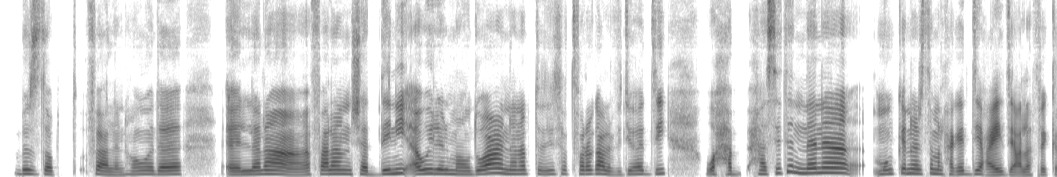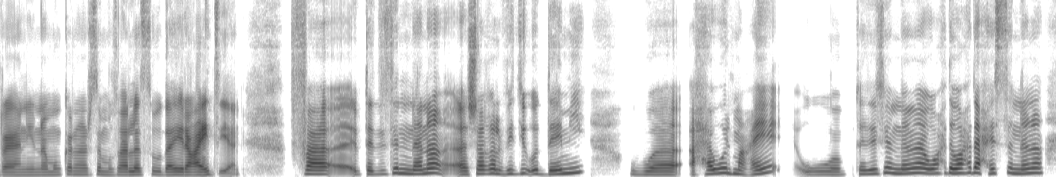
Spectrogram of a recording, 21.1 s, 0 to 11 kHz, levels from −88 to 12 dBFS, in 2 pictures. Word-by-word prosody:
بالضبط 225 -4 -6
فعلًا، 195 -4 -3
هو 215 +2 -6
ده 220 +1 +1 0.5
اللي 200 +2 0
أنا 215 -5 +4
فعلًا 240 +2 -1
شدني 230 +4 0
أوي 260 +3 +1
للموضوع 240 +3 +2
إن 255 -4 -4
أنا 240 +1 -1
ابتديت 230 -1 -10
أتفرج 240 +1 -5
على 240 -4 +2
الفيديوهات 215 +3 -7
دي 250 +5 -4 0.4
وحب 220 -3 -3
حسيت 240 +8 -3
إن 305 -6 -3
أنا 300 -1 +5
ممكن 255 +5 -4
أرسم 260 0 -3
الحاجات 210 -1 -2
دي 225 +2 -2
عادي 180 0 +4
على 175 - 0
فكرة، 185 -1 -4
يعني 170 +1 +2
أنا 180 +1 -4
ممكن 190 +3 -7
أرسم 195 +1 -6
مثلث 190 +2 -1
ودايرة 190 -1 +3
عادي 180 +1 +7
يعني، - - -3 0.5
فابتديت 225 -1 +1
إن 265 -4 -2
أنا 245 +5 +4 0.3
أشغل 250 +3 +1
فيديو 245 +2 -6
قدّامي، 245 - -1 0.5
وأحاول 200 +7 -1
معاه، 230 - +1 0.3
وابتديت 195 +6 -7
إن 285 -4 -2
أنا 290 +2 +2
واحدة 275 +1 +1
واحدة 300 +2 +4
أحس 275 +1 -3
إن 265 -3 -3
أنا 295 +2 +1
225 Hz, 150 wpm, -24 LUFS, 200-260 Hz, 0.5 s, عادي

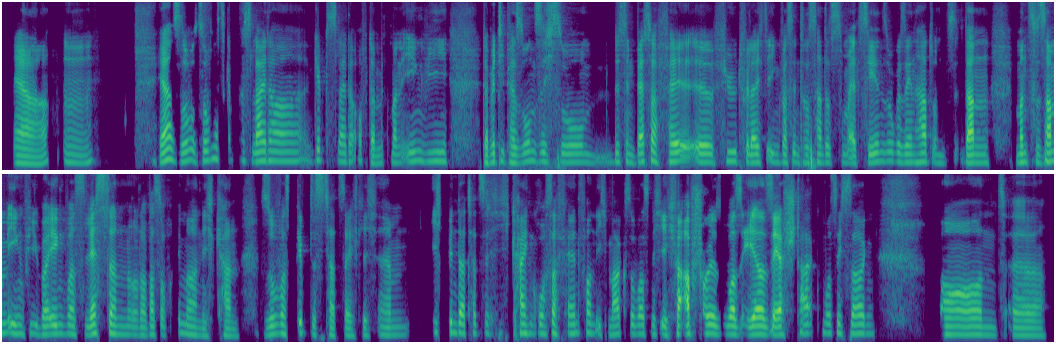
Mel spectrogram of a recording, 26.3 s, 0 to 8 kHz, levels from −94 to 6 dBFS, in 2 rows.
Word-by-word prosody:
Ja, 130 0 +2 0.2
mhm. 145 0 -8 0.8
Ja, 200 - +7
so 165 +2 -2
sowas 180 +6 -5
gibt 180 - -18
es 175 -2 -7
leider 165 0 0
gibt 185 -1 -6
es - - -7
leider 155 -1 -5
oft, - - -11
damit 135 +1 -5
man 145 -1 -4
irgendwie 165 0 -6 0.4
damit 150 +4 0
die 170 - -5
Person 150 +3 -3
sich 160 -1 -3
so 150 0 -3
'n 145 0 -16
bisschen 155 -2 -6
besser 155 +3 +4
fä 155 +2 0 0.5
äh, - - -6
fühlt, 165 +5 -6
vielleicht 145 -2 0
irgendwas 145 -2 -5
Interessantes 145 -1 -4
zum 145 - -9
Erzählen 155 +2 0
so 165 0 -7
gesehen 150 -2 -3
hat 155 0 +1
und 135 -1 -10
dann 140 +1 +6 0.3
man 145 +2 0
zusammen 155 +4 +4
irgendwie 160 0 -2
über 145 -1 +1
irgendwas 155 -2 +1
lästern 155 0 +4
oder 135 -1 -5
was 145 -2 -2
auch 145 - -9
immer 150 -5 -3
nicht 125 -3 -9
kann. 120 -2 -4 0.3
Sowas 150 +3 -1
gibt 175 -2 -3
es 145 - -2
tatsächlich. 125 0 -5
Ähm, 135 -1 -8 0.3
ich 185 -1 -5
bin 180 - -1
da 170 -1 +4
tatsächlich 165 0 -8
kein 165 -1 +1
großer 160 +2 0
Fan 160 +2 -5
von, 170 0 -4
ich 150 - -10
mag 150 +2 0
sowas 155 -1 -3
nicht. 150 -2 -9
Ich 135 -2 -1
verabscheue 160 +1 +6
sowas 150 -1 +3
eher 150 +1 +8
sehr 140 0 +9
stark, 160 +4 -1
muss 165 -1 -6
ich 165 -2 -3
sagen. 160 -1 0 0.8
Und, 145 -2 +1
äh, 130 -1 -2
150 Hz, 175 wpm, -26 LUFS, 140-160 Hz, 0.8 s, sehr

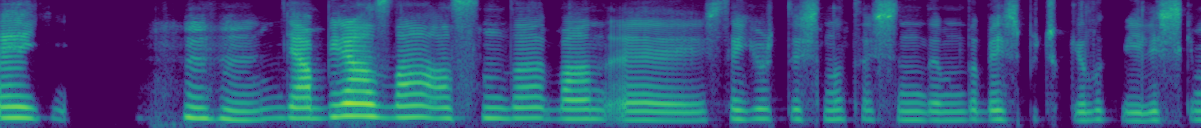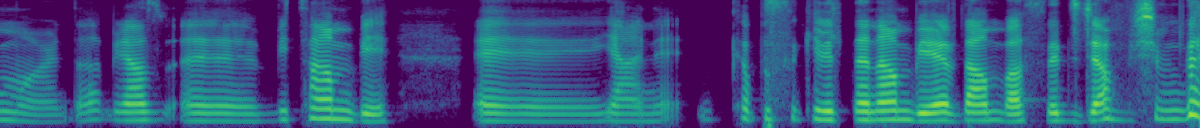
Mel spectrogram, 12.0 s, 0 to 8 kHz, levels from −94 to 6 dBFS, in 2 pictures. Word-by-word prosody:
Eee, 250 0 +4
y 240 - -6 0.7
Hı 255 - 0
hı. 220 -4 -5
Ya, 240 0 +2
biraz 285 -1 +7
daha 260 -1 0
aslında 245 -1 -2
ben, 225 0 -3
eee, 195 -1 -6
işte, 200 +2 -10
yurt 225 +1 -10
dışına 215 0 -9
taşındığımda 200 -1 -7
5.5 205 -2 -9
yıllık 205 +2 -12
bir 185 - -11
ilişkim 195 +1 -6
vardı. 165 +4 -13
Biraz, 190 0 0
eee, 175 -2 -5
biten 210 +3 0
bir, 170 -1 -2 0.4
eee, 185 - 0 0.6
yani 175 0 -8 0.3
kapısı 225 +1 -2
kilitlenen 205 -1 +4
bir 180 - +8
evden 190 0 +5
bahsedeceğim 180 +4 +3
şimdi. 215 +8 +6
200 Hz, 155 wpm, -21 LUFS, 190-225 Hz, 0.7 s, bir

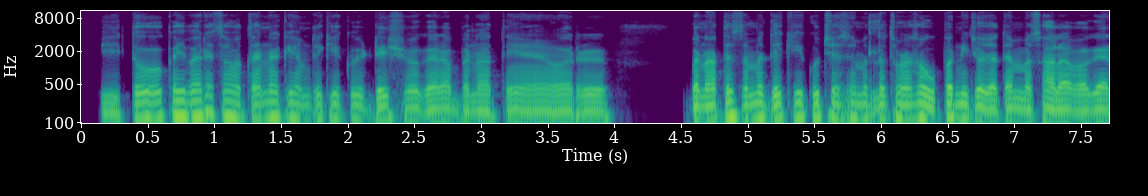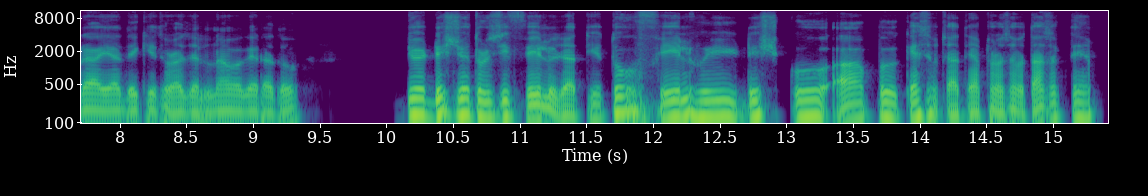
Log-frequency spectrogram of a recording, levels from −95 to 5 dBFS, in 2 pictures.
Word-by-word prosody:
जी, 75 -1 -4
तो 115 - -1
कई 125 -1 +4
बार 125 +3 +1
ऐसा 145 -4 -2
होता 115 -2 -1
है 110 - -2
ना 120 - +1
कि 120 - -4
हम 105 -2 -4
देखिए 110 +1 -4
कोई 105 -1 -3
डिश 100 +3 -3
वगैरह 90 0 -2
बनाते 80 0 -4
हैं 85 -1 -2
और 80 +1 -2 0.8
बनाते 105 +5 +2
समय 115 -1 0
देखिए 115 +2 -1
कुछ 120 +3 -1
ऐसे 115 +1 -2
मतलब 110 -1 -3
थोड़ा-सा 110 0 +1
ऊपर-नीचे 110 +1 +1
हो - - +1
जाता 90 +1 -1
है 95 - -2
मसाला 90 0 0
वगैरह 85 +1 0
या 85 - -1
देखिए 85 +1 -3
थोड़ा 75 0 0
जलना 75 +1 -2
वगैरह 80 -1 -2
तो, 80 +5 -4 0.8
जो 140 - +7
ये 140 - +8
डिश 140 +1 +4
जो 135 - +7
है, 140 - +5
थोड़ी-सी 125 0 +3
फ़ेल 110 -4 +1
हो - - +2
जाती 125 - -2
है, 110 - -3
तो 150 +6 +3 0.2
फ़ेल 125 +3 +4
हुई 125 0 +5
डिश 130 +2 +1
को 130 +3 +4 0.2
आप 115 +3 -3 0.2
कैसे 125 +4 +2
बचाते 70 - -2
हैं, 75 - -1
आप - - -23
थोड़ा-सा 85 0 -1
बता 75 - 0
सकते 120 0 -6
हैं? 120 - +1
110 Hz, 235 wpm, -22 LUFS, 85-125 Hz, 0.8 s, ये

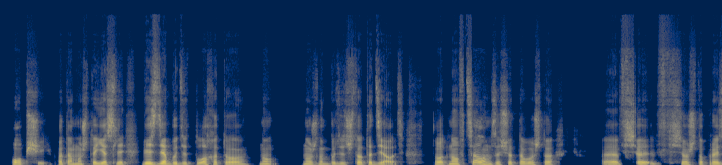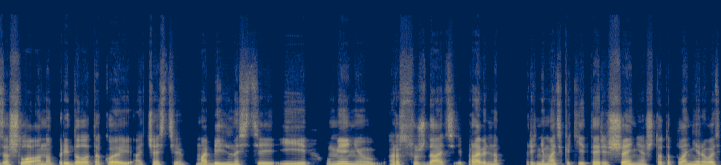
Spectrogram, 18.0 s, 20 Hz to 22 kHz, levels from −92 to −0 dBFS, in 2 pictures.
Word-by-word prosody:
общей, - - 0
потому 100 0 0
что, 100 - -3
если 110 -1 +2 0.2
везде 135 +3 +7
будет 110 -4 -2
плохо, - - +1
то, 105 - +1
ну, - - -3 0.3
нужно 115 -1 -2
будет 100 -1 -5
что-то 110 +2 +2
делать. 105 -1 0 0.4
Вот, 115 -1 +2
но 125 +1 +3
в 125 - -13
целом, 220 - +2
за 120 -1 -3
счёт 135 +3 -2
того, 130 -1 +1
что, 125 -3 -2 0.6
э, - - +2
всё - - +1
всё, 130 +3 -4
что 120 -1 -3
произошло, 110 +1 +2
оно 105 -2 -1
придало 115 -1 +1
такой 110 +1 +2
отчасти 110 -1 -4
мобильности 115 +1 0
и 110 0 -1 0.2
умению 110 -2 +1
рассуждать 110 -2 0
и - - -9
правильно 105 -4 +2 0.3
принимать 105 +1 -2
какие-то 100 0 -3
решения, 100 +2 +2
что-то 95 0 -4
планировать, 120 - 0
110 Hz, 135 wpm, -27 LUFS, 105-120 Hz, 0.6 s, везде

